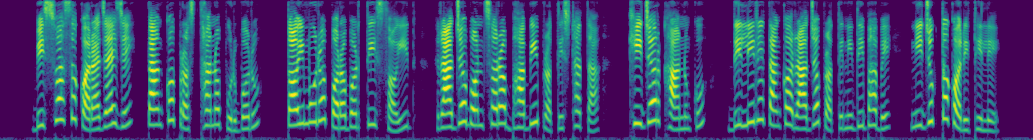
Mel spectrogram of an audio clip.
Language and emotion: Odia, neutral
